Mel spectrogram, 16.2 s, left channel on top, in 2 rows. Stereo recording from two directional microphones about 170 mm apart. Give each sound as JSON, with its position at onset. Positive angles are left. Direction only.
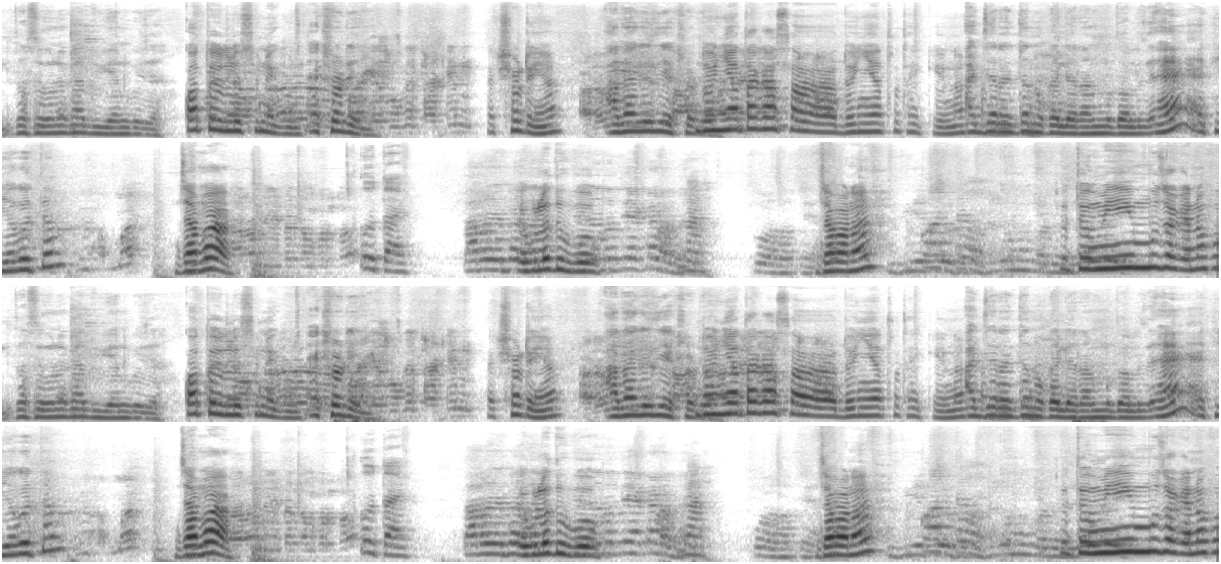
{"t": 0.1, "sound": "speech", "side_deg": 10}
{"t": 1.2, "sound": "speech", "side_deg": -5}
{"t": 3.2, "sound": "speech", "side_deg": -10}
{"t": 4.0, "sound": "speech", "side_deg": 10}
{"t": 4.6, "sound": "speech", "side_deg": -5}
{"t": 6.4, "sound": "speech", "side_deg": 20}
{"t": 9.3, "sound": "speech", "side_deg": -10}
{"t": 13.6, "sound": "speech", "side_deg": -5}
{"t": 15.2, "sound": "speech", "side_deg": 0}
